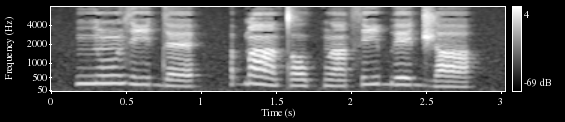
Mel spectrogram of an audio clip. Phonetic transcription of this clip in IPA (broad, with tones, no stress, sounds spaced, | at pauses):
ɲ ũ˦ z i˧ d ɛ˨ | ɓ ã˦˨ t ɔ˨ kʷ ã˨ s i˦ b e˦ d͡ʒ a˨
